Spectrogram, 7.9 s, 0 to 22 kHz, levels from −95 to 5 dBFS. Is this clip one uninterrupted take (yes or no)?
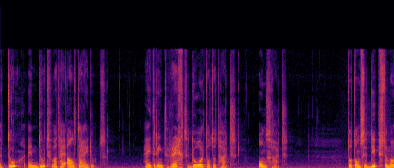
yes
